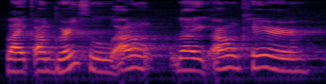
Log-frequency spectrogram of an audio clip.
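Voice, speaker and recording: A young woman speaks haltingly about her life, her sentences stopping and restarting around a steady stream of "like." Her voice rings with a long reverb. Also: mid-range voice. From United States. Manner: halting and rambling, filled with "like". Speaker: interviewee. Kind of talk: personal interview.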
